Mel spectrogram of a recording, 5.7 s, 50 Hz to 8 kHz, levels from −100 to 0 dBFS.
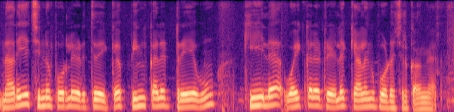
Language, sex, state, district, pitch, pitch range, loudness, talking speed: Tamil, male, Tamil Nadu, Nilgiris, 150 Hz, 140-165 Hz, -12 LUFS, 160 wpm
